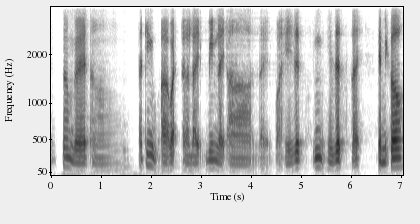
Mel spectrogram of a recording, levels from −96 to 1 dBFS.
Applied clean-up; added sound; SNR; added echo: neural mask model DeepFilterNet 3.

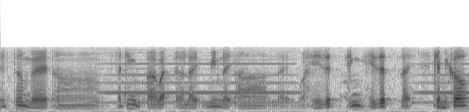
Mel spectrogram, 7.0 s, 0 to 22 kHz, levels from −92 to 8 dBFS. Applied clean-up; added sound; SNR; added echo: none; Bowed string instrument; 11 dB; none.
